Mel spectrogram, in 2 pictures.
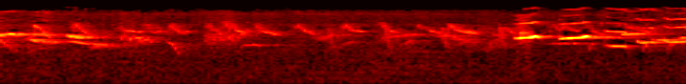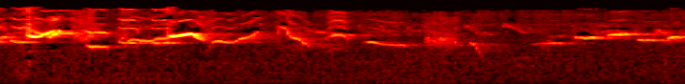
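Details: Oriental magpie-robin singing in the morning as song therapy for caged birds: a quiet run of chirps building into louder whistled, rising and falling phrases from the middle onward.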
